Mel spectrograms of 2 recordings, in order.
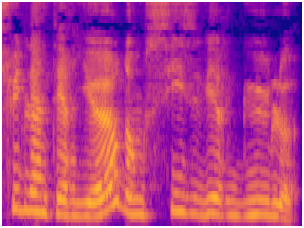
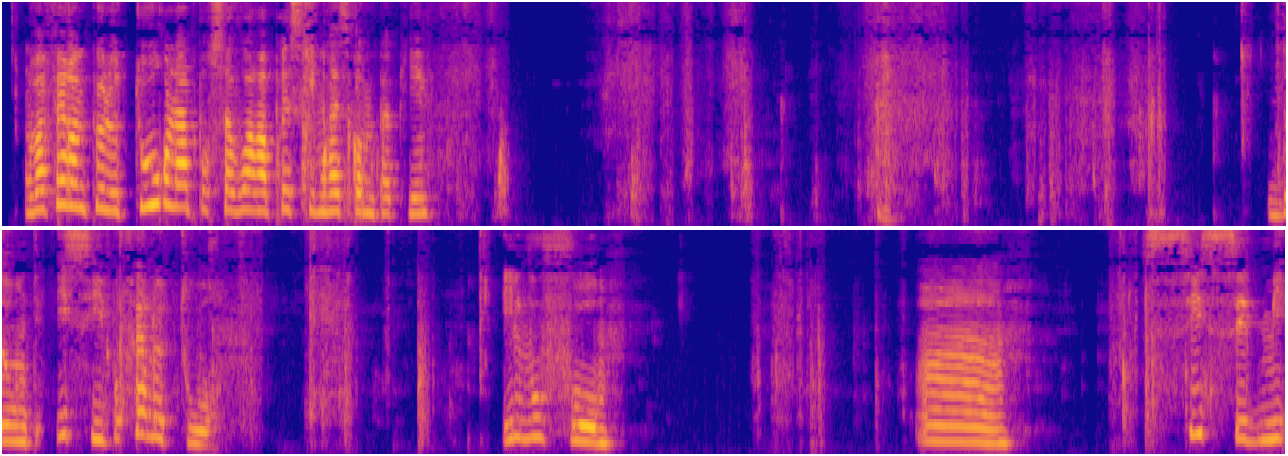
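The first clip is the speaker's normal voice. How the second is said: talking with mouth full, around a candy; 3 semitones higher than usual. Measuring leftover paper in a video, speaking with a mouth full of candy. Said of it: "j'ai pris un bonbon et j'ai la bouche pleine".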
